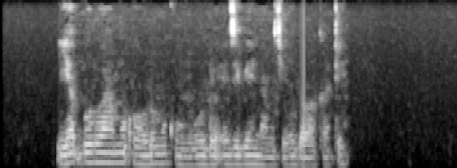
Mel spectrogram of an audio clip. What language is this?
Ganda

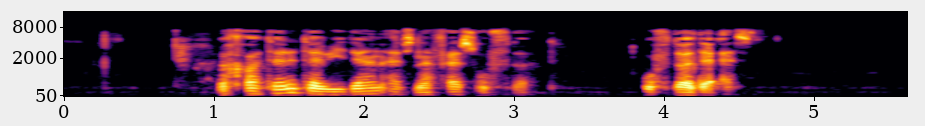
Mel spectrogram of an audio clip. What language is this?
Persian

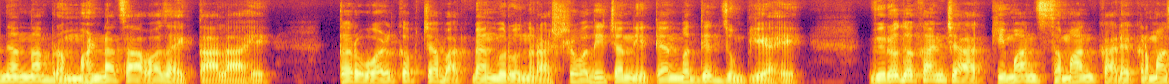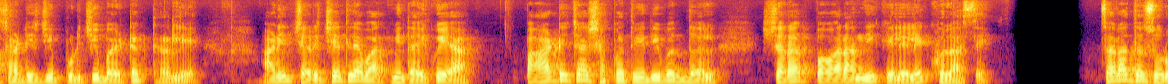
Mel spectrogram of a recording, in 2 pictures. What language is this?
Marathi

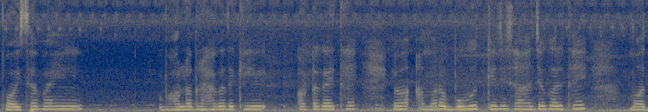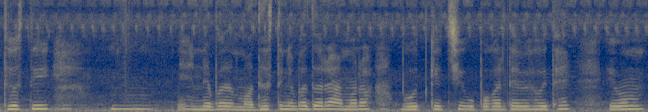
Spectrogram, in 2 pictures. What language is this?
Odia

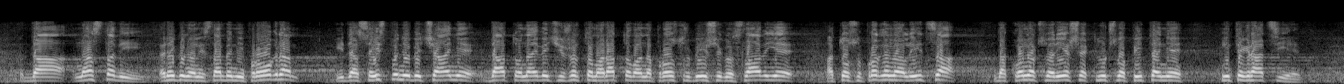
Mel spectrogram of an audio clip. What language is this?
Serbian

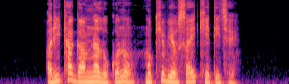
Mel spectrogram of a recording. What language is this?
Gujarati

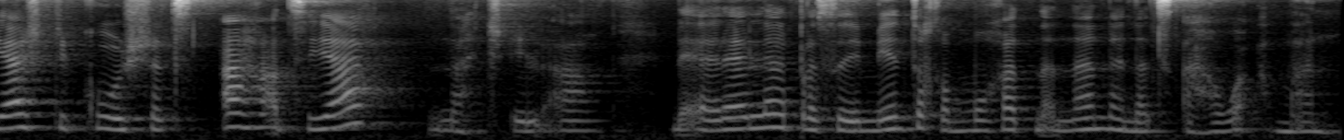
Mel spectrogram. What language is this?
Poqomam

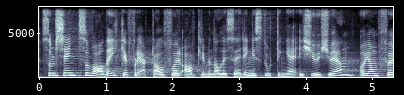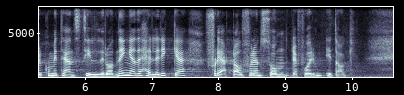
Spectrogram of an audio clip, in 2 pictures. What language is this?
Norwegian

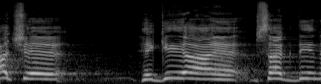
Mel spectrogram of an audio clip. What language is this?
Hebrew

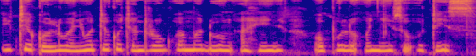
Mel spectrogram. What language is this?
Luo (Kenya and Tanzania)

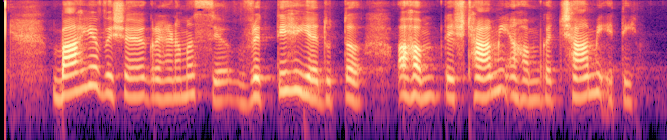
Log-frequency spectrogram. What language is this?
Sanskrit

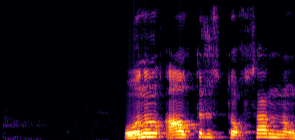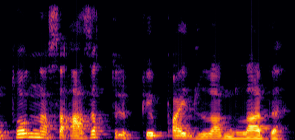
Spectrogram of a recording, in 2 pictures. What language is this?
Kazakh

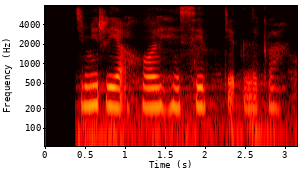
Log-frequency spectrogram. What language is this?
Santali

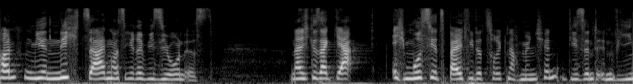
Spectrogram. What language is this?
German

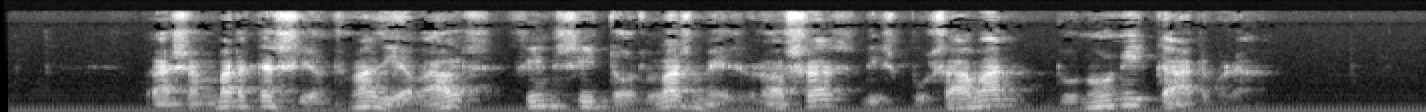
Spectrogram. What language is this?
Catalan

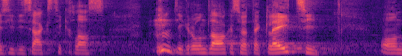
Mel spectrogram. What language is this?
Swiss German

